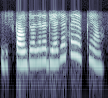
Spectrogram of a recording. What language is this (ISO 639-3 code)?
urd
